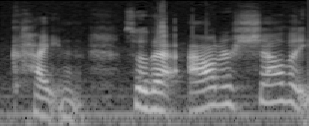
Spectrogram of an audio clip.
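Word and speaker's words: chitin: arthropods and fungi I know that looks like chitt but it is pronounced kiten so that outer shell that you see on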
